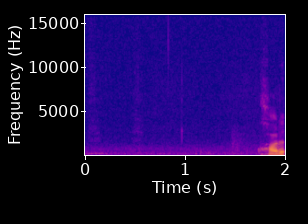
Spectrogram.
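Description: Felt-tip marker drawing and writing on paper: a faint scratching.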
